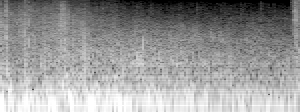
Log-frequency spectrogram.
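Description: Confringo fire-blast spell in Hogwarts Legacy, a booming explosive impact with a heavy low rumble that holds steady, then a brief bright crack at the end.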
